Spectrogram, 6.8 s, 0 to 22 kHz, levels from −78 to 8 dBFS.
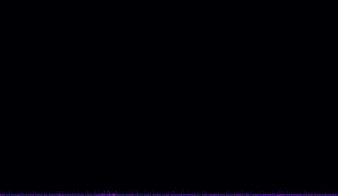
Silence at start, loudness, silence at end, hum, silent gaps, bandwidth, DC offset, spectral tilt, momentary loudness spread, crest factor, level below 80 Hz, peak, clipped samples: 0 s; -65 LUFS; 0 s; none; none; 11 kHz; under 0.1%; -4.5 dB/octave; 4 LU; 18 dB; -62 dBFS; -42 dBFS; under 0.1%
